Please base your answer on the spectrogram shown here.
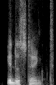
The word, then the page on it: indistinct: American English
